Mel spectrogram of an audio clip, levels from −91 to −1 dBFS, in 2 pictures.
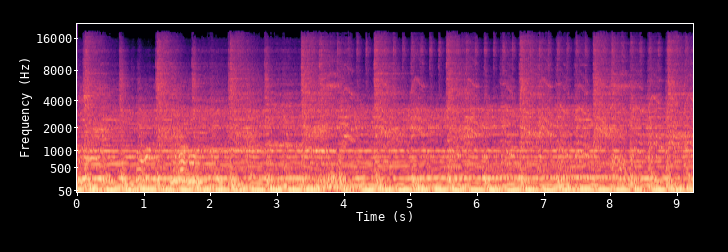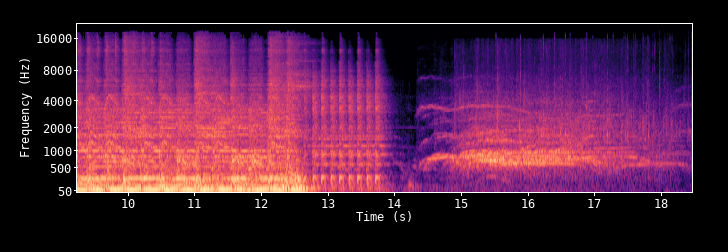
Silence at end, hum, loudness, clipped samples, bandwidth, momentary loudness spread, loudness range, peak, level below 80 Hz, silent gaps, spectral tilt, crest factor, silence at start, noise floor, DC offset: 0.65 s; none; -13 LUFS; under 0.1%; 17 kHz; 14 LU; 11 LU; 0 dBFS; -14 dBFS; none; -5.5 dB/octave; 12 dB; 0 s; -44 dBFS; under 0.1%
